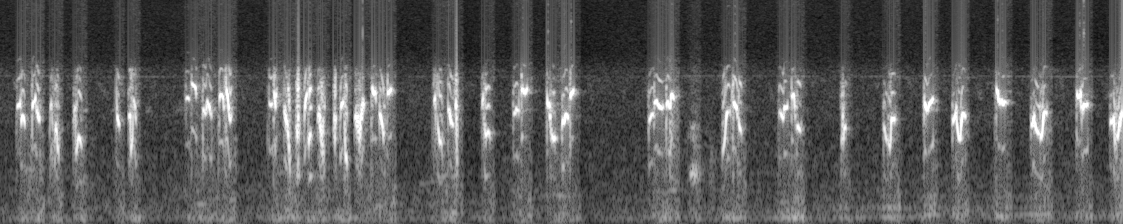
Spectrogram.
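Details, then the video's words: West Javan yellow-vented bulbul (trucuk), phone-recorded, giving dense riwikan chatter meant to rouse caged birds: fast clusters of scratchy, warbling notes, then evenly spaced single chirps repeated about three times a second. "Suara Riwikan Burung Trucuk Sangat Jos Buat Pancingan"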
